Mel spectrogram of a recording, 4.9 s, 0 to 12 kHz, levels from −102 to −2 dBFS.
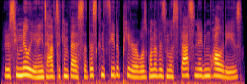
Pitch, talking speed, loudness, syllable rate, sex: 225 Hz, 230 wpm, -17 LUFS, 6.6 syllables/s, female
